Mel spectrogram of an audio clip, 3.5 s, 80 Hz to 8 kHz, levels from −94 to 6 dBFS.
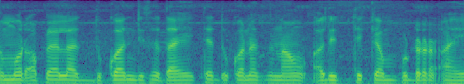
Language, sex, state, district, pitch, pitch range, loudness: Marathi, male, Maharashtra, Washim, 120 Hz, 115-120 Hz, -17 LUFS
